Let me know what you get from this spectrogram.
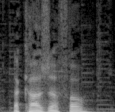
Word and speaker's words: La Cage aux Folles: How do you say A-U-X? – Ah. Isn't it La Cage aux Folles.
